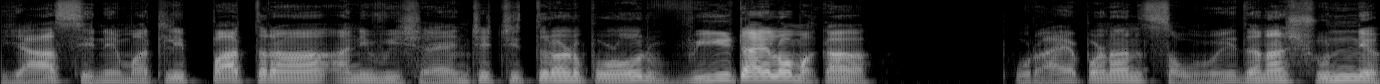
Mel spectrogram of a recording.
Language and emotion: Goan Konkani, disgusted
